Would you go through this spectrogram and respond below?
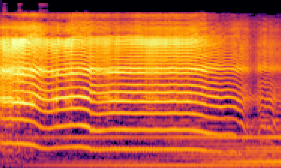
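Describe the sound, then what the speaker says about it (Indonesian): A baby wails loudly and continuously in a horror story, one long sustained cry with wavering pitch, close and alone with no talk over it. "aku dengar adekku nangis kencang banget."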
